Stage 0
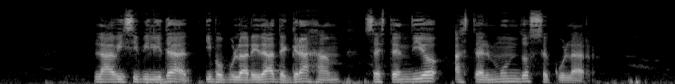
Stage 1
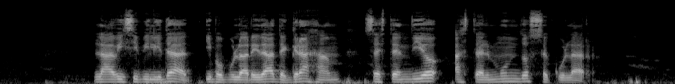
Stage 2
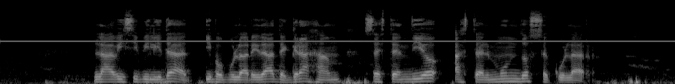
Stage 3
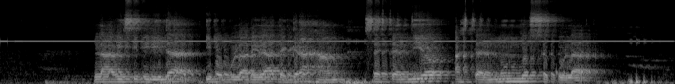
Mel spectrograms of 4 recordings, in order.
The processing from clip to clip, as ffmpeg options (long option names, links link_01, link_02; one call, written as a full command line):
ffmpeg -i in.wav -af anull out.wav
ffmpeg -i in.wav -af "acompressor=threshold=-35dB:ratio=2.5,aeval=exprs='val(0)+0.00891*sin(2*PI*2900*n/s)':channel_layout=same" out.wav
ffmpeg -i in.wav -filter_complex "[0:a]asoftclip=type=tanh:threshold=-32dB,asplit=2[link_01][link_02];[link_02]aecho=0:1:75|150|225|300|375:0.596|0.256|0.11|0.0474|0.0204[link_03];[link_01][link_03]amix=inputs=2:normalize=0,volume=5.5dB" out.wav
